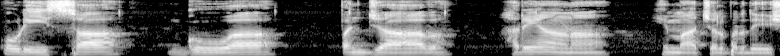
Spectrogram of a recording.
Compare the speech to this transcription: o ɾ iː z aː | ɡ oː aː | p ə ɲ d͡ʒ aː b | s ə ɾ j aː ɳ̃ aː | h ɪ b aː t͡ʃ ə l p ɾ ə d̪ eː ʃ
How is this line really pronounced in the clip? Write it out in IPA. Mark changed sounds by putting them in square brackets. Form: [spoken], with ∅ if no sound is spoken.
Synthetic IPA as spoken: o [ɽ] iː [s] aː | ɡ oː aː | p ə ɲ d͡ʒ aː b | [h] ə ɾ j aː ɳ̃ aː | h ɪ [m] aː t͡ʃ ə l p ɾ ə d̪ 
